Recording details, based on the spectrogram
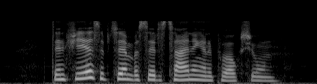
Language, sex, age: Danish, female, 30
